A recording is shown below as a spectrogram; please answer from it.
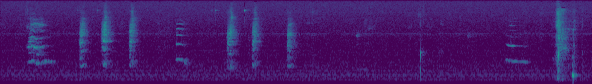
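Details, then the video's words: Pet cat making weird noises over a tiny bug: a quiet run of short, clipped chirps and chattering bursts, irregularly spaced, with a louder rougher burst near the end in a quiet indoor room. "Funny cat noises"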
